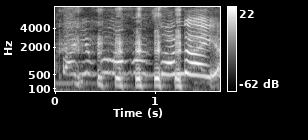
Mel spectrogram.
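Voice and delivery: high, giggling retelling; can barely get the words out for laughing; laughing through it. Real, not acted.

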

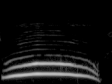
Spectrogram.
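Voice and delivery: sarcastic falsetto whoop; high, loud sarcastic woo; mocking high woo. Real, not acted. Mocking the empty threats.

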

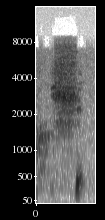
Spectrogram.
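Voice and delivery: breathy under-the-breath curse; whispered dread. Retold or imitated. Cursing quietly while held by the neck. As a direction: mutter it so he can't hear. Trapped by thug in room.

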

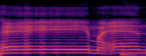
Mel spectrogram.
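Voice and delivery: high, loud taunting call; loud mocking call. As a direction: yell a mocking greeting. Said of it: "and like".

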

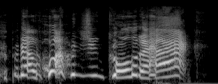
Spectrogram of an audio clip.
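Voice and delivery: high, laughing complaint. Real, not acted. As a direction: whine it through laughter.

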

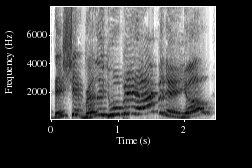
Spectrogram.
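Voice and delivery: thrilled high exclamation; excited. Real, not acted. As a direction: shout it out in delight. Excited about manifesting.

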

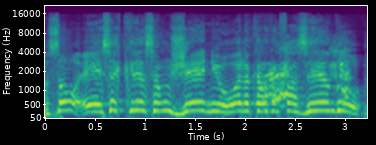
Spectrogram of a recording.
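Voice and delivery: put-on proud parents gushing over baby. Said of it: "a gente fica falando".

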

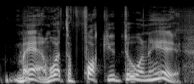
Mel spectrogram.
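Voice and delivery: high, drawn-out disbelief; incredulous street guy. Retold or imitated. New York stranger grabs a lost visitor, incredulous street guy. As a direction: challenge a stranger who does not belong.

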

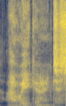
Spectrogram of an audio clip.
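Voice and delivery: soft unvoiced whisper; proper whisper. Shown as a demonstration. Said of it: "If you're gonna whisper, you have to whisper".

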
